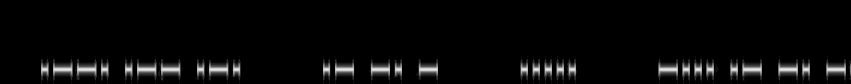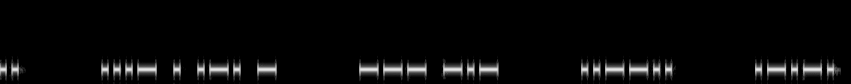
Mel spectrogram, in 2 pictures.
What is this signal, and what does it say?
Morse code, heard as a keyed tone, about 20 wpm, 700 Hz. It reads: PWR ANT 5 BAND VERT OK ? <AR>
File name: UK MASTER QSOs TRAINING / 20WPM / UK MASTER QSOs 0053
